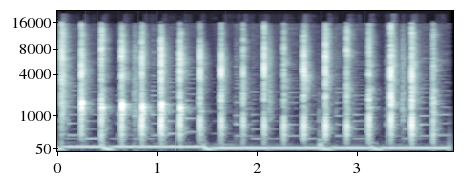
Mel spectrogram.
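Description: Steady hand clapping, about four claps per second in an even rhythm, sounds close and fairly quiet, with a low sustained tone running underneath.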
